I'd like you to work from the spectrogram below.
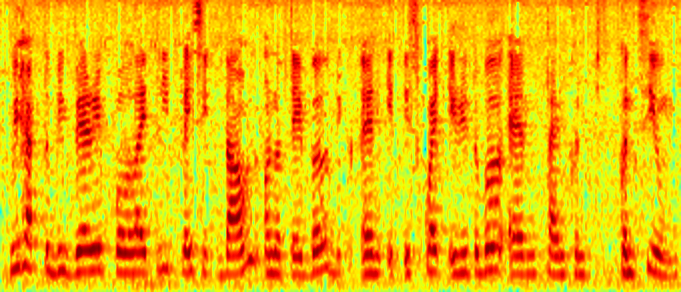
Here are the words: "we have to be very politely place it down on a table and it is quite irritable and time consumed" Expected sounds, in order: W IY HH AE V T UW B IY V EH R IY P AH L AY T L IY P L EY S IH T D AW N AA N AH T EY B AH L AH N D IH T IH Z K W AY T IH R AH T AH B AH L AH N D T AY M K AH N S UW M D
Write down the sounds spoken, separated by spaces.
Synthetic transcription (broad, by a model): W IY HH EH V T UW B IY V EH R IY P AH L AY T L IY P L EY S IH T D AW N AA N AH T EY B AH L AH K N IH T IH S K W AY T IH R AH T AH B AH L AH N T AY M K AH N S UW M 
